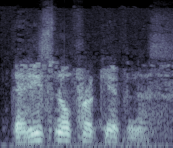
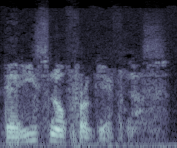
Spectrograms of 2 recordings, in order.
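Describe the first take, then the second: First: Said in the usual way. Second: Preacher lowers his voice to warn the congregation, softly; hushed warning. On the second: Shown as a demonstration. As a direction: drop to a soft, grave hush on no forgiveness.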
